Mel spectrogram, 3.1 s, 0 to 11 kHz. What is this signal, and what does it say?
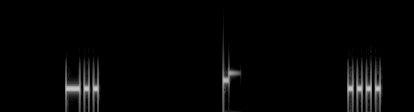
Morse code, heard as a keyed tone, about 35 wpm, 700 Hz. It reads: D H
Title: Single Letters 35wpm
